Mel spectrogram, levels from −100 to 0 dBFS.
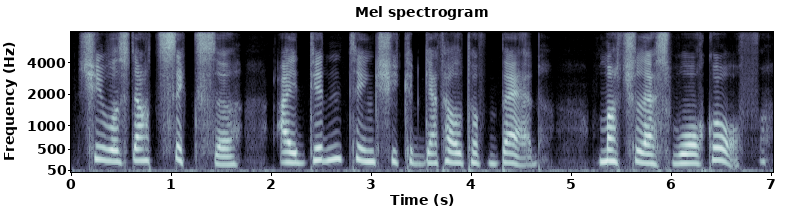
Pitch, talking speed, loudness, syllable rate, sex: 215 Hz, 155 wpm, -18 LUFS, 3.0 syllables/s, female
